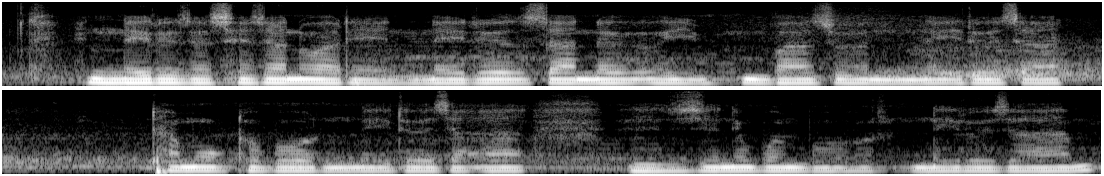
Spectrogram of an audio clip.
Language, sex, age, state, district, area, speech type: Bodo, male, 18-30, Assam, Chirang, rural, spontaneous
